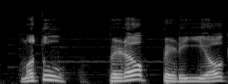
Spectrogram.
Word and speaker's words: motu proprio: Los latinismos peccata con dos Cs, peccata minuta, sub iudice con acento en la U, vox populi, motu proprio, que así se dice con la R entre la P y la I, aunque es complicada la pronunciación.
